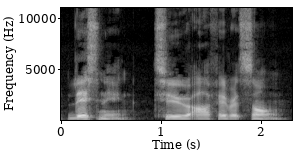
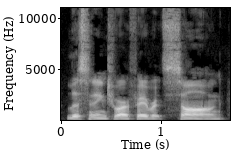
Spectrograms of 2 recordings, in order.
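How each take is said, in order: First: Syllables and consonant clusters are simplified. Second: All syllables and consonant clusters are fully pronounced.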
